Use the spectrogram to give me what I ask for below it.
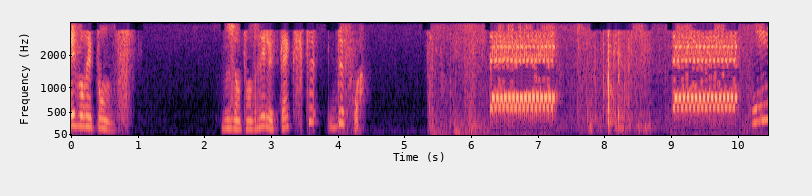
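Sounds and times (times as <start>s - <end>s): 
speech: 0.0s - 0.8s, 2.3s - 4.5s, 5.4s - 5.6s
telephone ringing: 6.3s - 7.4s, 9.0s - 10.1s.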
